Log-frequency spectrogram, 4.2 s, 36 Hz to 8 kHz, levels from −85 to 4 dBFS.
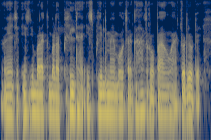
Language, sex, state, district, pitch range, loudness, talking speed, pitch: Hindi, male, Jharkhand, Palamu, 100-105 Hz, -18 LUFS, 270 wpm, 100 Hz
